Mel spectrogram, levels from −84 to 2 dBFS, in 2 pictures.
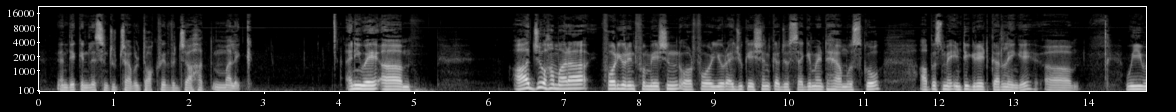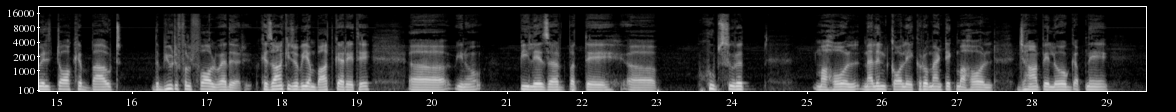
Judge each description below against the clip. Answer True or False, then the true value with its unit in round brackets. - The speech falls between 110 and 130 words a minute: True (125 wpm)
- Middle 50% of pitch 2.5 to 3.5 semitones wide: True (3.0 semitones)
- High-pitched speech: False (135 Hz)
